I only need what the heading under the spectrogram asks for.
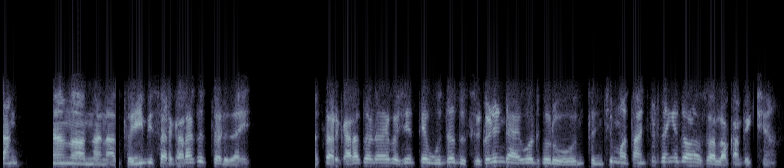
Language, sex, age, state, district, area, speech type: Goan Konkani, male, 45-60, Goa, Canacona, rural, conversation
